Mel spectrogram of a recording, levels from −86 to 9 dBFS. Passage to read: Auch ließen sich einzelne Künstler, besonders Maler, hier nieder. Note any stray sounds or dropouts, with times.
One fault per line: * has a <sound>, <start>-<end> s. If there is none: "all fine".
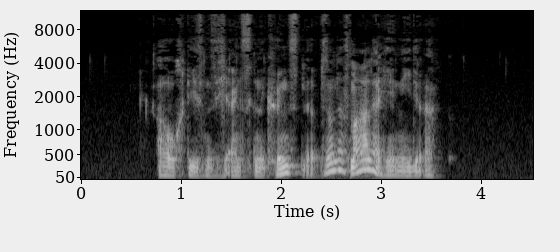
all fine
